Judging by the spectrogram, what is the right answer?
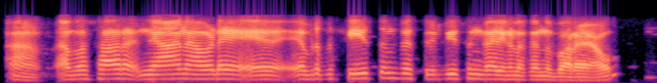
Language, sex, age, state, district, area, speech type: Malayalam, male, 30-45, Kerala, Alappuzha, rural, conversation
